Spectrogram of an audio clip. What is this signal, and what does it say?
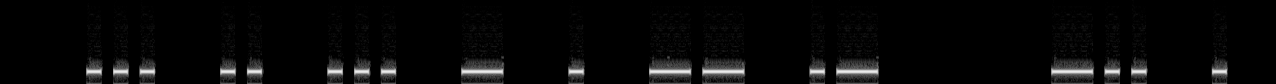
Morse code, heard as a keyed tone, about 9 wpm, spaced as for 7 wpm, 600 Hz. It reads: SISTEMA DE
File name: CW / 10PPM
